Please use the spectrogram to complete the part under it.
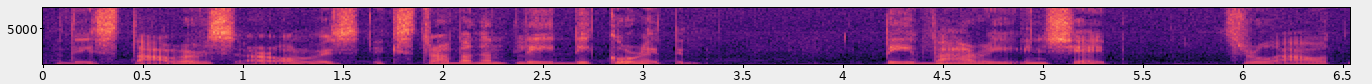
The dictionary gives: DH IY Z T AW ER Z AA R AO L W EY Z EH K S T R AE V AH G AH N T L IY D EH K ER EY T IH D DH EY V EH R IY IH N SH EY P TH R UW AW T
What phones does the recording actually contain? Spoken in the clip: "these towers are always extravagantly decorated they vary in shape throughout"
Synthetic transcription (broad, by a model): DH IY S T AW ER S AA R AO L W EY S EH K S T R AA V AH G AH N T L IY D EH K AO EY T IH D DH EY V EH R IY IH N SH EY P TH R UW AW T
